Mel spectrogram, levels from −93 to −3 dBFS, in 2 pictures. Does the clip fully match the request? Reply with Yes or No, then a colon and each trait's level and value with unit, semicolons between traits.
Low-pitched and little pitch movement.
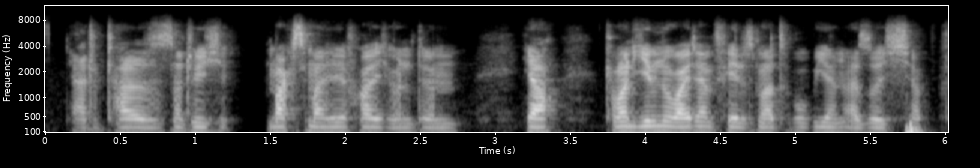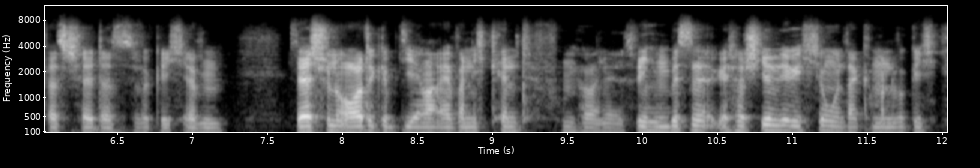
Yes: low, 115 Hz; narrow, 1.5 semitones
